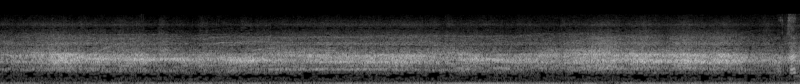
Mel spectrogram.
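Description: Large crowd of football supporters in a stadium, a dense steady mass of voices.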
